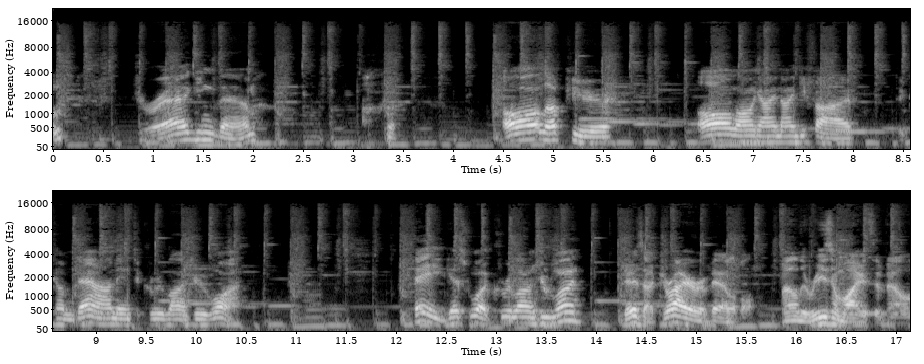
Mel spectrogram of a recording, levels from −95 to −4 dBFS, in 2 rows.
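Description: The level keeps breathing up and down by around 15 dB from start to finish, with held parts and decaying tails sinking while sharp onsets punch through, so the sound pumps and thins. That is a noise suppressor applied to music or sounds: a processor tuned for speech keeps treating steady tones and reverb as background noise and pulling them down, then releasing as each new attack arrives.

The sound is cut by the noise suppressor at eight points. The first is from 0.1 to 0.96 s, where it drops by about 19 dB. The longest dip runs from 2.02 to 4.49 s, falling about 17 dB. Shorter ones follow at 5.9 to 6.44 s (about 10 dB), 8.12 to 8.6 s (about 11 dB) and 9.35 to 9.55 s (about 13 dB). From 10.43 to 12.08 s it drops about 17 dB, then at 13.85 to 14.28 s about 15 dB, and at 15.57 to 15.87 s about 10 dB. Each time, sustained material fades or its decay is chopped short because the suppressor judged it noise and attenuated it harder than everything around it.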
